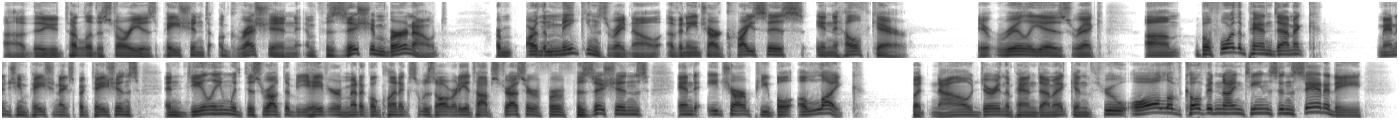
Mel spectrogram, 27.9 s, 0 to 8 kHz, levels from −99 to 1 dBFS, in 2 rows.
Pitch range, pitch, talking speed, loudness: 105-140 Hz, 120 Hz, 140 wpm, -18 LUFS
